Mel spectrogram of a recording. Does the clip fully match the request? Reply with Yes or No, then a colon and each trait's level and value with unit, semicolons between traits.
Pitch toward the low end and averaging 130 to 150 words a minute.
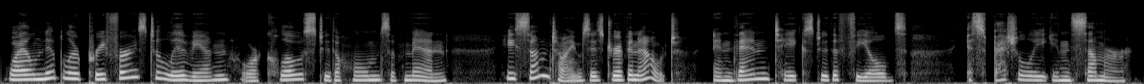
No: high, 210 Hz; average, 140 wpm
